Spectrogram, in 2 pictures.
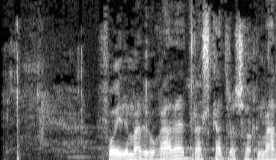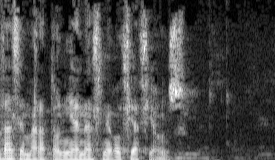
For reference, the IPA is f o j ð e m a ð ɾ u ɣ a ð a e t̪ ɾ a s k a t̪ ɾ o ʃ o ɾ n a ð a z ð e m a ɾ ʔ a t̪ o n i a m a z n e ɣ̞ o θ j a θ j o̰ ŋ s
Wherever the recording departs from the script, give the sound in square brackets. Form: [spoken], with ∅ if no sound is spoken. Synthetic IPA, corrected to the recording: f o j ð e m a ð ɾ u ɣ a ð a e t̪ ɾ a s k a t̪ ɾ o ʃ o ɾ n a ð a z ð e m a ɾ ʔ a t̪ o n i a [n] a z n e ɣ̞ o θ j a θ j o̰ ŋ s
